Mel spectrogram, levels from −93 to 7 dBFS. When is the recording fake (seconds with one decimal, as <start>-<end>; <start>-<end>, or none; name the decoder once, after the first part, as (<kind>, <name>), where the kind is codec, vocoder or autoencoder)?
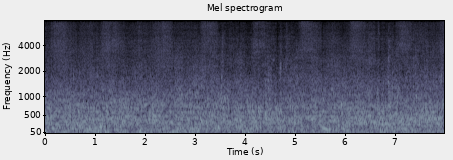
0.0-3.5 (autoencoder, DAC-VAE); 5.0-6.6; 7.6-8.0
